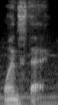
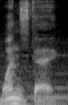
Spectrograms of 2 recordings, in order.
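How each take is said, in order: First: The D is silent, like 'wenz-day'. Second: The same.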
